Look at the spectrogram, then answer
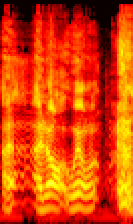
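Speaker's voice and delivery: slow voice cracking and breaking mid-word. Starting to answer a question in an interview, voice cracking. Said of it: "j'ai j'ai la voix qui déraille".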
